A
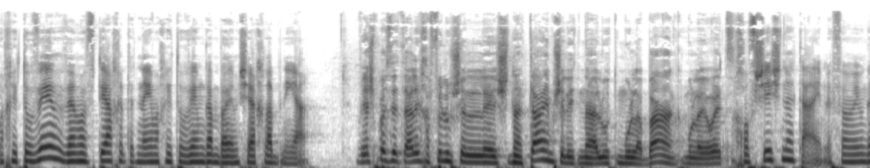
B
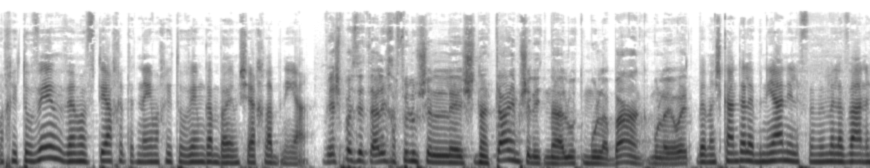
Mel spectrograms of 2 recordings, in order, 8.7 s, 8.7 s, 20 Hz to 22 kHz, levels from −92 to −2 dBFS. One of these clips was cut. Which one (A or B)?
B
